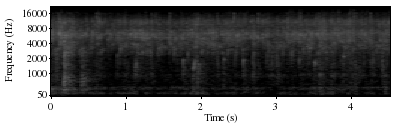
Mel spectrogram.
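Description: Mustard seeds, cumin and ajwain crackle and sizzle in about three spoons of hot oil for a Gujarati tempering, a steady loud hiss with dense popping throughout.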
